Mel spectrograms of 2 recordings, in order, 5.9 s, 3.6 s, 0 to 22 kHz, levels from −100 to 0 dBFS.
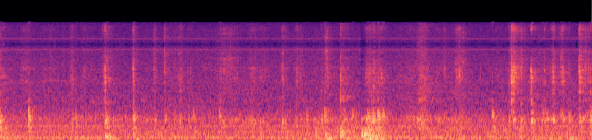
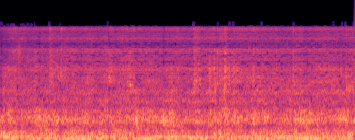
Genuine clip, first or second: first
